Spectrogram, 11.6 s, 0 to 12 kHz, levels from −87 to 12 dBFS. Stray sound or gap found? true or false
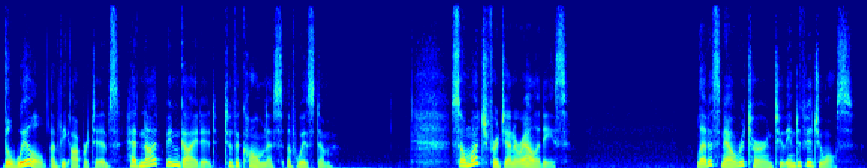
false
